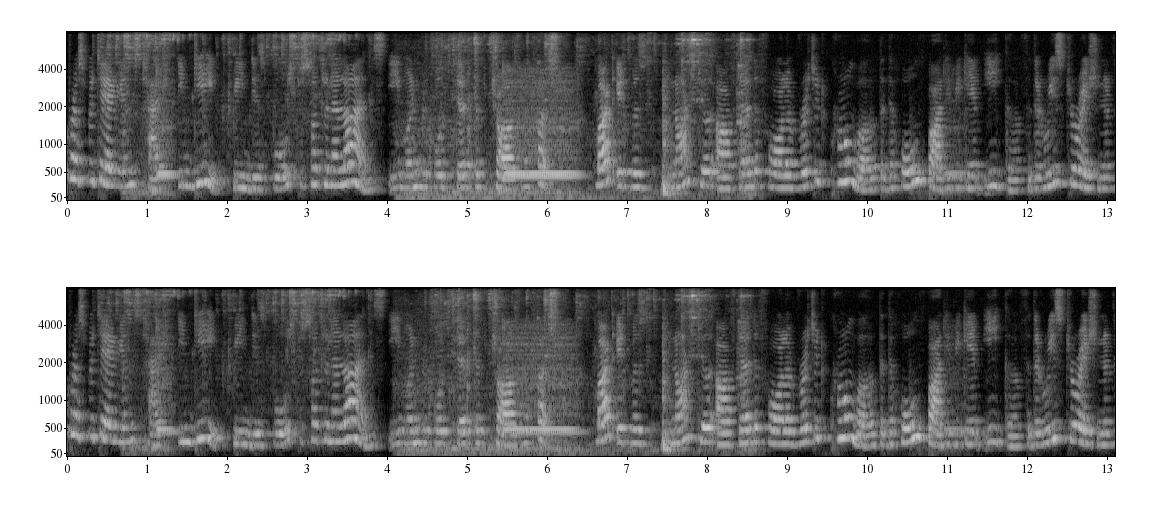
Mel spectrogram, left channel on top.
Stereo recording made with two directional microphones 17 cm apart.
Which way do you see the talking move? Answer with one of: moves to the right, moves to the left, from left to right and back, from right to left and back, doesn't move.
moves to the right.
